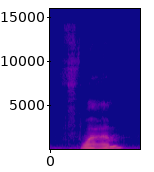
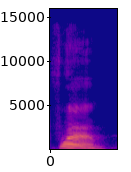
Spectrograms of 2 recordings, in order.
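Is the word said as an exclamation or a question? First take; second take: question; exclamation. First: It is said with a questioning, rising tune. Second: It is said sharply, as an exclamation. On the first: The name is being queried. The speaker calls it wrong. "not a question one" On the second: The name is an action word. The speaker calls it right. "With an exclamation mark"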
